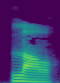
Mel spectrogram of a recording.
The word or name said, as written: 老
